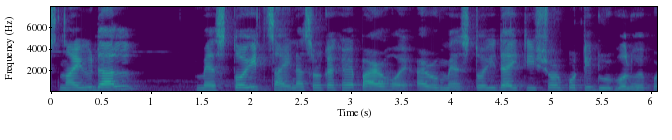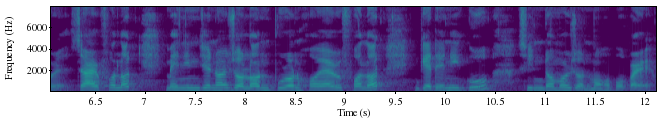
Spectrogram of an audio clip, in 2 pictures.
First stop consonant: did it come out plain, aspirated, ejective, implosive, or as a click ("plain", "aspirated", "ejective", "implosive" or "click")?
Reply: plain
